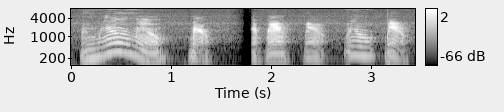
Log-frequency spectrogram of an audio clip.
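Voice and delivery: high, playful meowing; silly high kitty meows; cat meows. Pretend. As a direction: answer as the cat. Voicing the cat back.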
